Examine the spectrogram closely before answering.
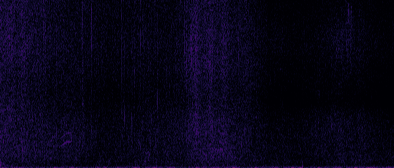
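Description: Surf washes steadily over a rocky shore at Le Dourven, with stones rattling and hissing beneath the waves, while a gusty wind rumbles across the microphone throughout.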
